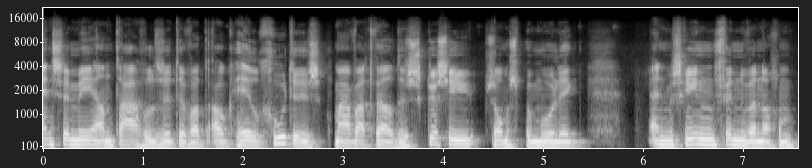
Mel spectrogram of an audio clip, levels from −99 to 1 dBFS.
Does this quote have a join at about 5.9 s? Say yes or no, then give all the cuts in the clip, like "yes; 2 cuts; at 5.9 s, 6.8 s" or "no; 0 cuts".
yes; 2 cuts; at 2.9 s, 5.9 s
